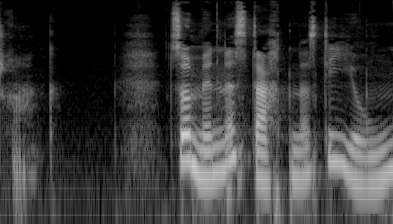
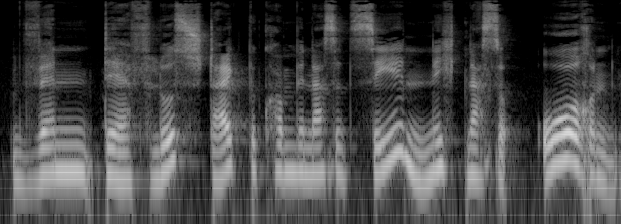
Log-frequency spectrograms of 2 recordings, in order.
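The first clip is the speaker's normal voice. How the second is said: growling lion cub; 7 dB louder than usual. Acted. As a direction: growl the correction at the bat. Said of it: "knurrte das Löwenjunge". (knurrendes Löwenjunges)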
